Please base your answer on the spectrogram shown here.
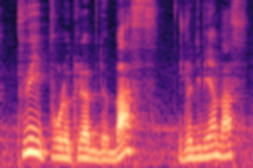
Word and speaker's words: Bath: Vous êtes un passionné de rugby, vous avez joué de 1984 à 1991 avec l'équipe d'Angleterre, puis pour le club de Bath, je le dis bien Bath?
